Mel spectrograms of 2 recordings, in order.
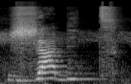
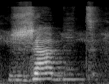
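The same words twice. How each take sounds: No difference in how they are said.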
